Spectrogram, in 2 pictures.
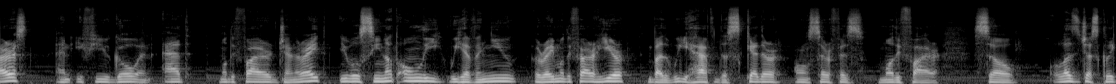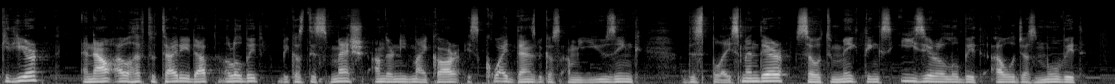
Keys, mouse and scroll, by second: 1.0-10.9 drag, 11.7 middle click, 11.7-12.2 scroll down 1, 12.2-13.7 scroll up 3, 13.7-14.1 scroll down 1, 15.1-15.5 middle drag, 15.8-16.5 scroll up 4, 19.0-20.6 scroll down 4, 20.6-22.3 drag.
